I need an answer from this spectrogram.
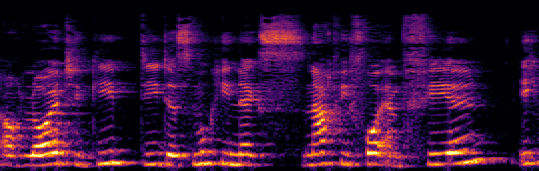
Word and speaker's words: Mucinex: Diese Mucinex gibt es und ich glaube, die heißt auch richtig ausgesprochen Mucinex, aber ich habe es mir angewöhnt und es ist mir jetzt zu anstrengend, das zu ändern. Also ich sage Mucinex.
